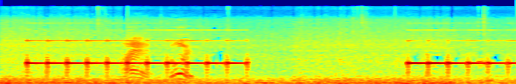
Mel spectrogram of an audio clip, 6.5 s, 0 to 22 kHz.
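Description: Airbus A321 cockpit fire warning, the continuous repetitive chime, set off by a fire-panel test: a rapidly repeating high chime at about four a second. It sounds for about three seconds, stops, and starts again about five seconds in. It is the alert that is 'not good to hear'.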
